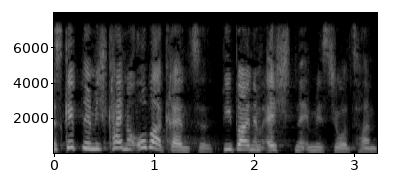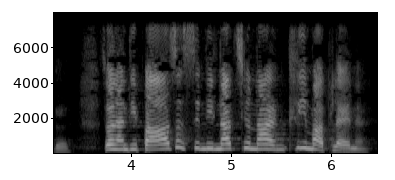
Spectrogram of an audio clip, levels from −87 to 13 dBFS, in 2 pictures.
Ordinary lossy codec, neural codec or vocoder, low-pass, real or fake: none; none; 7.2 kHz; real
